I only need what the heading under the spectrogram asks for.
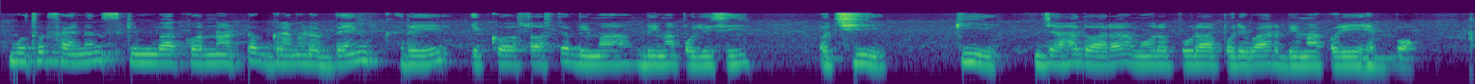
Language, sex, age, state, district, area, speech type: Odia, male, 18-30, Odisha, Bargarh, urban, read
